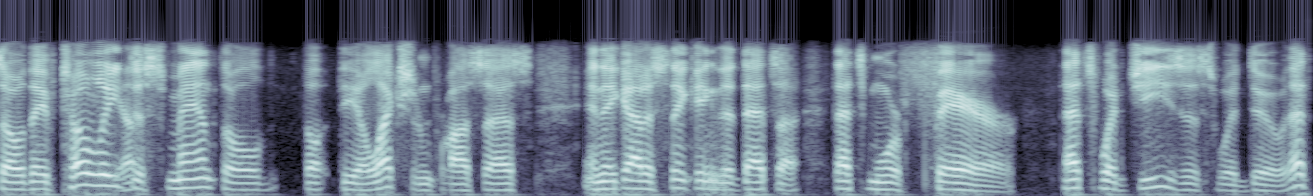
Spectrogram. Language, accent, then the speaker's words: English; Wales, United Kingdom; now in United States; So I put that up on the flagpole because I'm Welsh.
